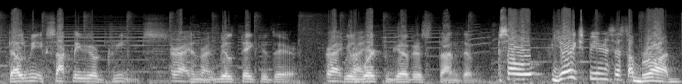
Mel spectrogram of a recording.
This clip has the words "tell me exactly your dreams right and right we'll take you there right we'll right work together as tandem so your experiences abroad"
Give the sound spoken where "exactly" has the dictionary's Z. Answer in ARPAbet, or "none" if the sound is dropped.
S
